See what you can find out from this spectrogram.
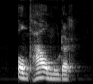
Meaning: a woman who minds others' children in her own home; a kind of female childminder
- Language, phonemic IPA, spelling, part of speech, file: Dutch, /ɔntˈhalmudər/, onthaalmoeder, noun, Nl-onthaalmoeder.ogg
